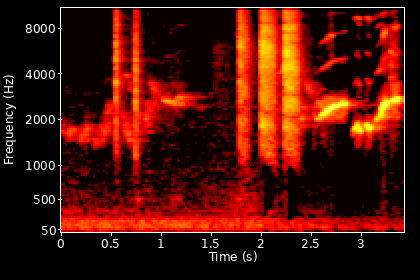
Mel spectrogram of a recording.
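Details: {'caption': 'White-rumped shama of the Medan type singing very actively: soft whistles, sharp broadband bursts, then clear rising and falling whistled notes that grow louder toward the end, over a low background hum.'}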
